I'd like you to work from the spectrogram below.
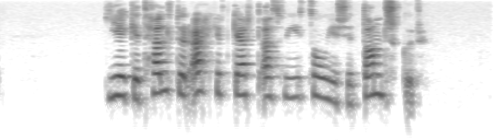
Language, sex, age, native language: Icelandic, female, 20-29, Icelandic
